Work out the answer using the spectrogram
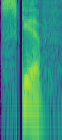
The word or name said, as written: skiff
